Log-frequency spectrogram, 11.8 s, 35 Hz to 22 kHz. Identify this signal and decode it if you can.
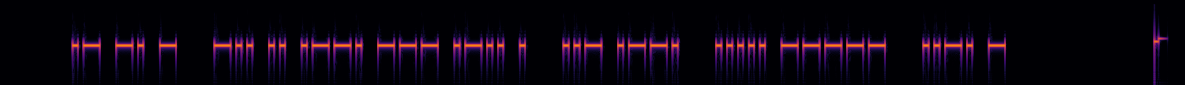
Morse code, heard as a keyed tone, about 22 wpm, 700 Hz. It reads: ANT DIPOLE UP 50 FT
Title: Practice QSO - Exchange 2 - Info - 22wpm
